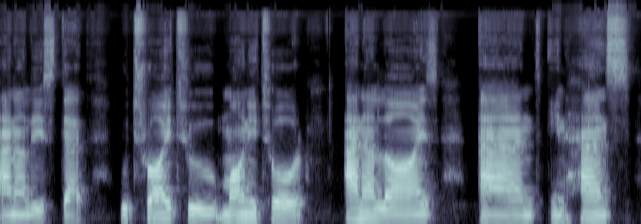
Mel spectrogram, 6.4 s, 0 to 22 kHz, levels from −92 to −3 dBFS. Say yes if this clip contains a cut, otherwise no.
yes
